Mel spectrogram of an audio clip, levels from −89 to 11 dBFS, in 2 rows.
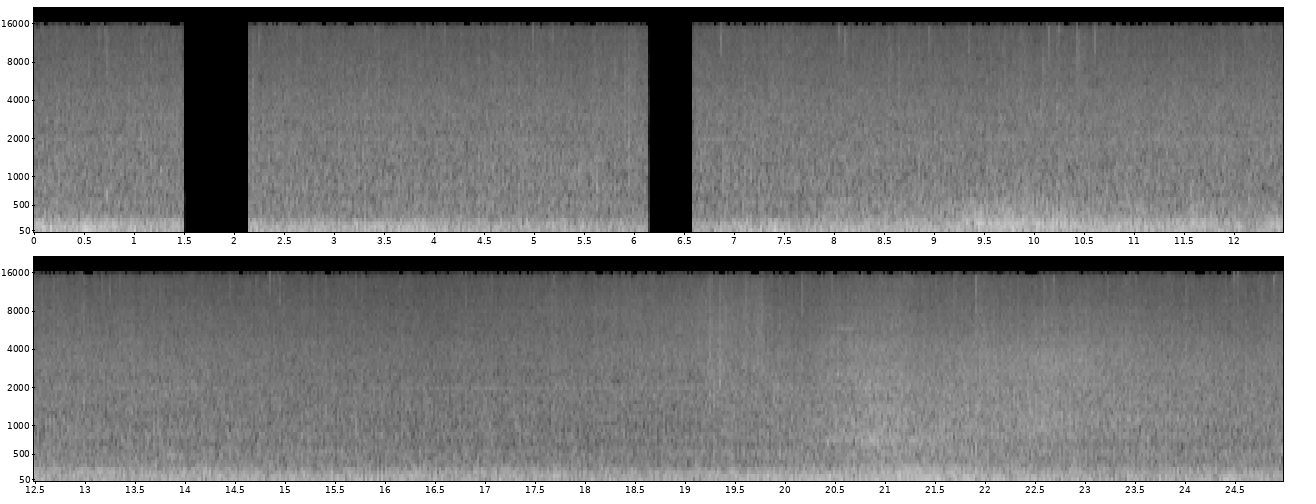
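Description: From the start, computer activity noise runs underneath: load changes on the machine disturb the shared audio ground, giving a buzzy chirping near 1 kHz, roughly 20 dB down, visible as a horizontal line on the spectrogram. At 1.49 to 2.15 s and 6.14 to 6.59 s, rebuffering stalls cut the sound to silence for 0.66 s and 0.45 s, flat gaps in the waveform, before playback resumes exactly where it stopped.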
